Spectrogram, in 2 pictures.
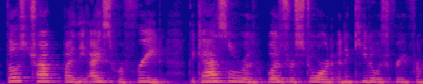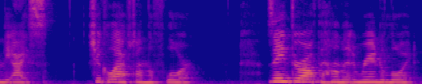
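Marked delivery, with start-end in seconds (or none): none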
